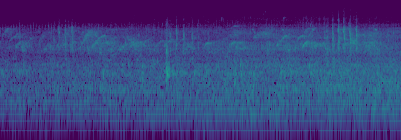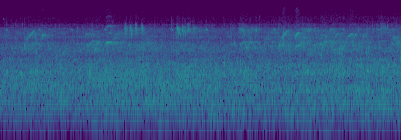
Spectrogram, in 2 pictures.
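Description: Birds chirping, many short high calls over a faint steady background noise, with a single sharp click about two and a half seconds in.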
